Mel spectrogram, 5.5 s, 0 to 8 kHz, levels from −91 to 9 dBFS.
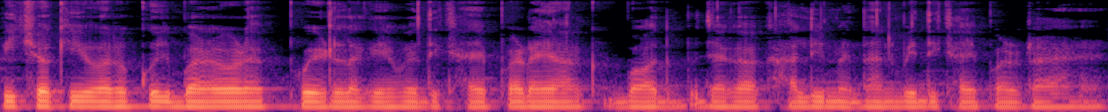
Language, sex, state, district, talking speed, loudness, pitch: Hindi, male, Bihar, Katihar, 240 wpm, -20 LUFS, 95 Hz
